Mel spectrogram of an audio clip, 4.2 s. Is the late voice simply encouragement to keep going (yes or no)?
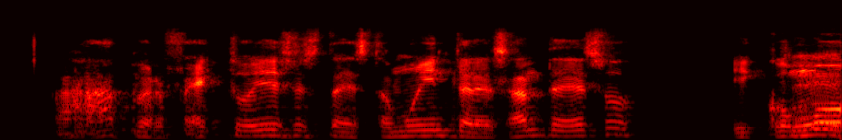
yes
